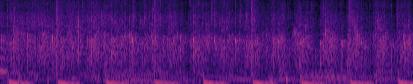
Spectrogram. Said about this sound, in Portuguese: Vamos lá, mais palmas para você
